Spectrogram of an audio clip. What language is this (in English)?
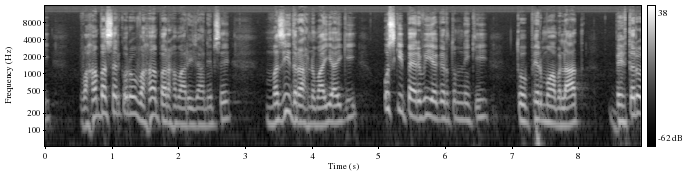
Urdu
